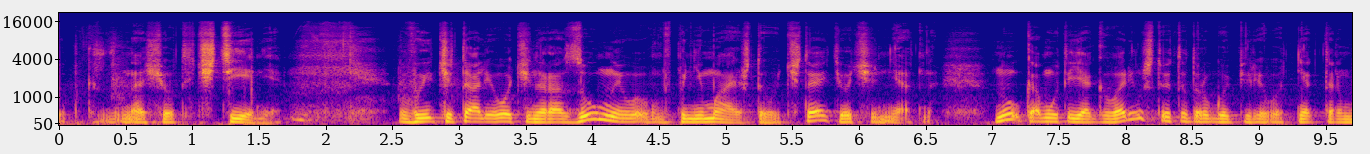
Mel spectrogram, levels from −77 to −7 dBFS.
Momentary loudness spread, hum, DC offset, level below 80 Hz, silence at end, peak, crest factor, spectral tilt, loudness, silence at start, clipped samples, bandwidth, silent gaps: 15 LU; none; 0.2%; -42 dBFS; 0 s; 0 dBFS; 16 dB; -6 dB/octave; -16 LUFS; 0 s; under 0.1%; 16.5 kHz; none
